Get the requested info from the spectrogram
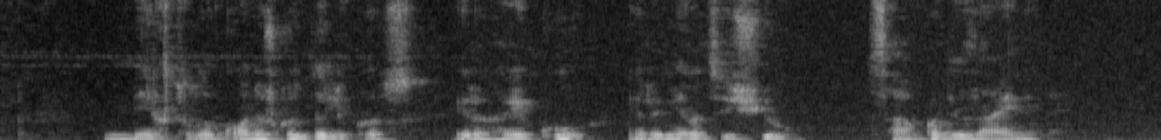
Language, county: Lithuanian, Vilnius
